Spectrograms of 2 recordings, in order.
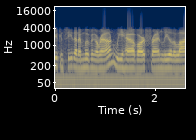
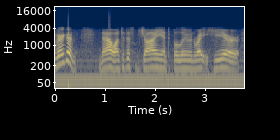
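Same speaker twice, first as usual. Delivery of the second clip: ordinary talk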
